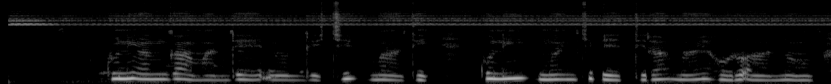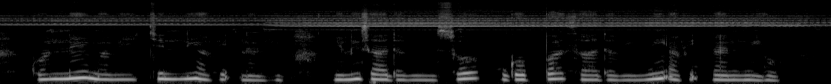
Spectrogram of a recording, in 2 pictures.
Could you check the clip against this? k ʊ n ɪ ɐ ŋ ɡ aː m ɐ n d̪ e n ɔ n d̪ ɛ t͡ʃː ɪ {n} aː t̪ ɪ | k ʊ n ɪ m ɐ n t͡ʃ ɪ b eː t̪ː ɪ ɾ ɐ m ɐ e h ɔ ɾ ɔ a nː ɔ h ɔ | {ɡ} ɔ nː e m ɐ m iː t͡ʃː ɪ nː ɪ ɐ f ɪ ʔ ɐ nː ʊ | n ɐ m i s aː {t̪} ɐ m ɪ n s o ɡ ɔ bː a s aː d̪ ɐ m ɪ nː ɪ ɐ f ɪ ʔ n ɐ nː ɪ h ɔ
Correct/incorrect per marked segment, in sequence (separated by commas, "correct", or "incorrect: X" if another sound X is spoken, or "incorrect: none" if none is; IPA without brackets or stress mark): incorrect: m, incorrect: k, incorrect: d̪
